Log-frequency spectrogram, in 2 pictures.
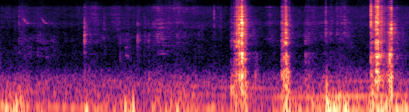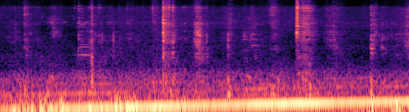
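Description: Metal shovel blade digging into stony earth. It strikes stones with sharp clinks about three seconds and five seconds in. After that come lighter scrapes and the patter of soil and pebbles as shovelfuls are thrown.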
